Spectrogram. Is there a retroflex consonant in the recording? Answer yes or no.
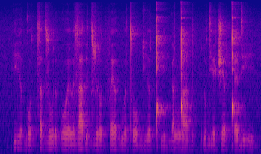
no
